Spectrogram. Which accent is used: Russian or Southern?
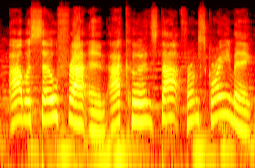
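Southern. It is spoken in a Southern American accent. "do you want me to do a southern one?"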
